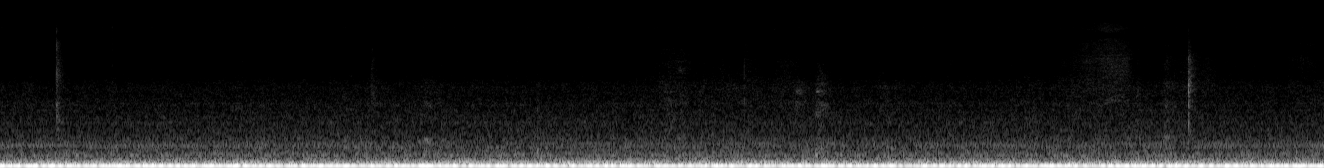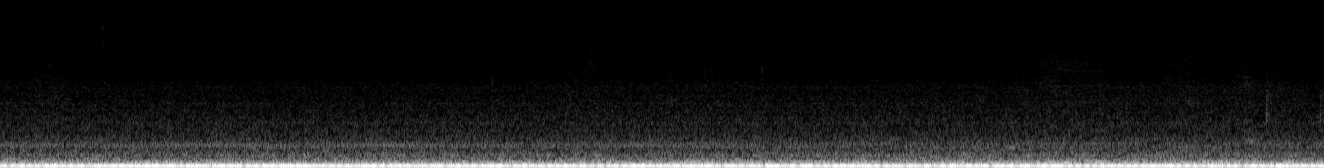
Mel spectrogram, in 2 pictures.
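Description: A train rumbles steadily along the track, heard from inside a carriage.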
